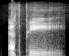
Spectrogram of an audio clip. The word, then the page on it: FP: American English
